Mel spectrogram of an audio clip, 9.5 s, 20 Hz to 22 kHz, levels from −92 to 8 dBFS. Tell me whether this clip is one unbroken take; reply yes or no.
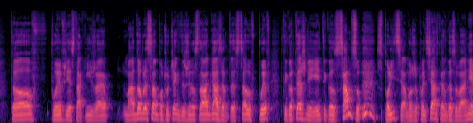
yes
